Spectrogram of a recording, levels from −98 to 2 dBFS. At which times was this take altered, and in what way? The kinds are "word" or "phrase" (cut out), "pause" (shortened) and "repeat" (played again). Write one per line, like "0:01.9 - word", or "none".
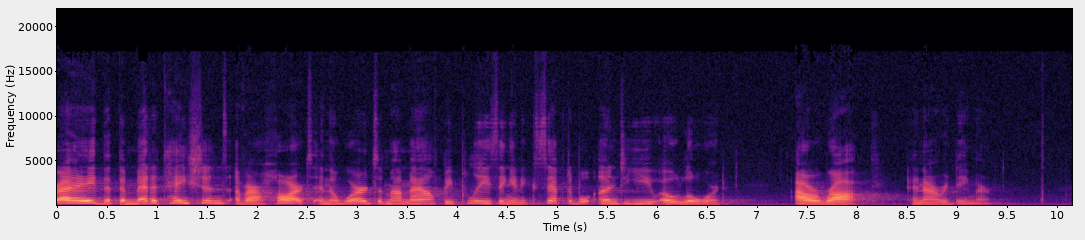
none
